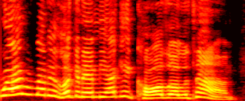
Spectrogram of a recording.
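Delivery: mock bewildered self; confused. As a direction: rush it out puzzled. Confused as office stares.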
